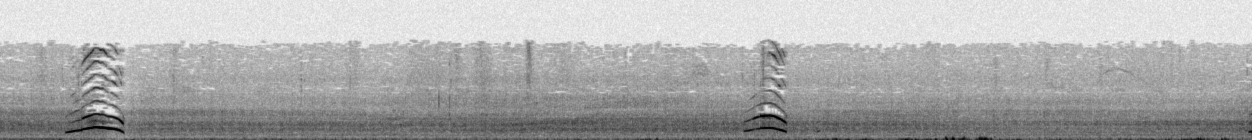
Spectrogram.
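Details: Baby monkey Momo crying loudly on rocks as its father leaves: two sharp, arched, whistle-like cries, rising then falling, about five seconds apart, over a quiet outdoor background with faint low rumbling.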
